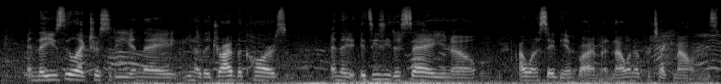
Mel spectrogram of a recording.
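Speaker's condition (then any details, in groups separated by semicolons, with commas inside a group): No condition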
